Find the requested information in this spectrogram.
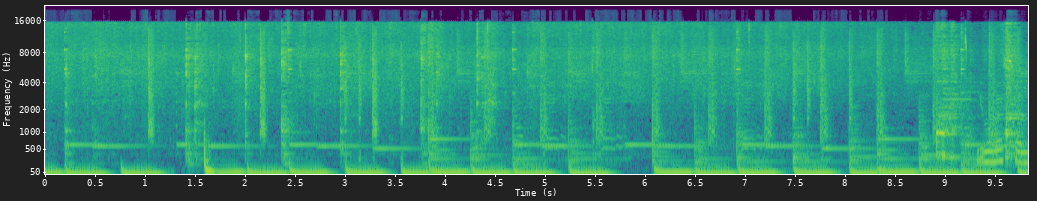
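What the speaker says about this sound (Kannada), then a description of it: "ಇವಾಗ ವೆಜಿಟೇಬಲ್ಸ್ ಹಾಕ್ಕೊಳ್ಳಿ, ಲೈಕ್ ಕ್ಯಾರೆಟ್, ಬೀನ್ಸ್ ಮತ್ತು ಹಸಿ ಬಟಾಣಿ ಹಾಕ್ಕೊಳ್ಳಿ. ಚೆನ್ನಾಗಿ ಮಿಕ್ಸ್ ಮಾಡ್ಕೊಳ್ಳಿ." Carrots, beans and fresh peas frying in a pan for semiya upma sizzle steadily while being stirred, with rhythmic scraping under loud background music throughout.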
